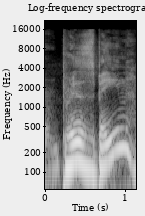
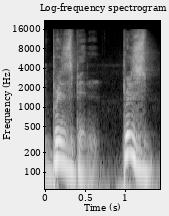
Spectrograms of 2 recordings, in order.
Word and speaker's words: Brisbane: percent of rental property bro you're not pronouncing the a uh Brisbane Brisbane Brisbane I got it let's get it in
